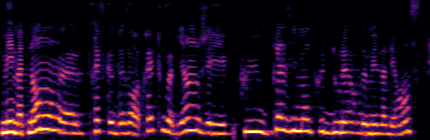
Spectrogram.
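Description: Fairly high in pitch, a woman talks with hardly any pauses and fairly even intonation. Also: moderate pace. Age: 20s. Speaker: lab technician and adult content creator. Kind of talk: interview testimony. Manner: hesitant, frequent fillers.

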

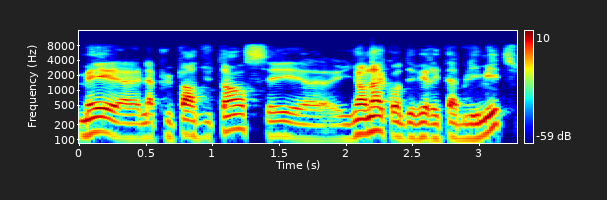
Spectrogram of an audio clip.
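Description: In a dry, close sound with no echo, a man with an unremarkable speaking voice talks at a fairly quick pace with ordinary pitch variation. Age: 40s. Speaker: ultrarunner. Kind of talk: casual interview.

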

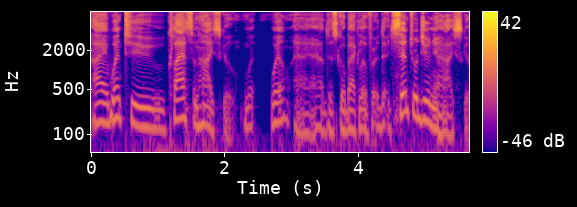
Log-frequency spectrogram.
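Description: A man with an American accent, medium-pitched and somewhat breathy, at a moderate pace with lively intonation. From Texas Panhandle, then Oklahoma. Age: 60s. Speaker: former college football player. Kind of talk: interview.

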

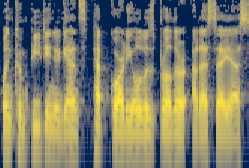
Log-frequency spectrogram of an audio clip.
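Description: A man with an Irish accent and a medium-pitched voice, in a dry, close sound with no echo. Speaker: school podcast host, teacher. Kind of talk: casual chat. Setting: school studio, live.

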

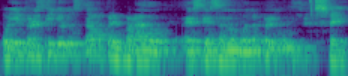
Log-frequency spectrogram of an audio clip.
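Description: A man speaks with ordinary pitch variation. The room echo is audible, and background noise is noticeable. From Mexico. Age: 40s. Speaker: entrepreneur and leadership speaker. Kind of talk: casual interview. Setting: studio.

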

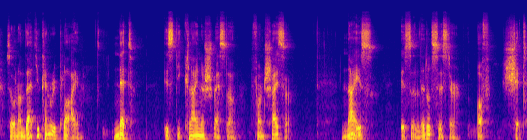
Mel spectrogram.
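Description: A man with a Rhineland accent, a very deep, low pitch and ordinary pitch variation, at a very slow pace with long, frequent pauses. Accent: Rhenish German accent in English. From Germany, Cologne. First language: German. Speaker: language podcast host. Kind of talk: casual language lesson. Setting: home living room.

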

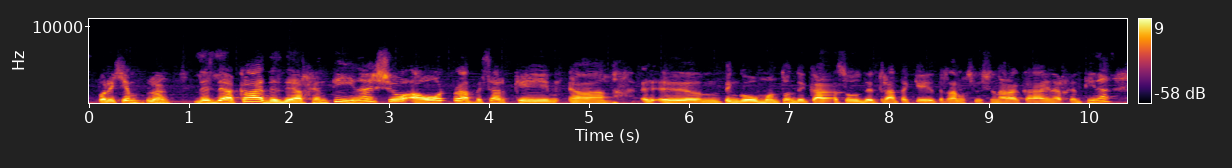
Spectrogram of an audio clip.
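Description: This woman has a medium pitch and ordinary pitch variation. She goes at a fairly slow pace with hardly any pauses. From Russia. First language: Russian (speaking Spanish). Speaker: journalist and writer. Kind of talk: interview. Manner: halting.

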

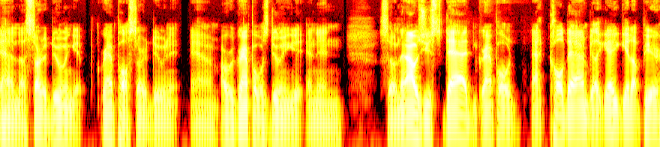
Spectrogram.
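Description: At a fairly quick pace, a man with a very deep, low pitch and ordinary pitch variation is heard in a very clean recording with a silent background, dry and close with no echo. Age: 30s. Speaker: church member. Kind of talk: testimony.

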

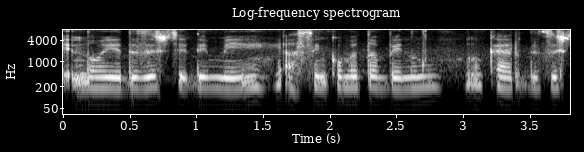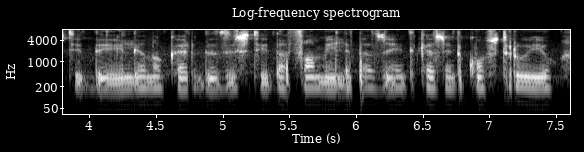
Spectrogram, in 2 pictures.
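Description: Noticeable noise sits behind a woman talking at an even, moderate speed. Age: 40s. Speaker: businesswoman. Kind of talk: testimony.

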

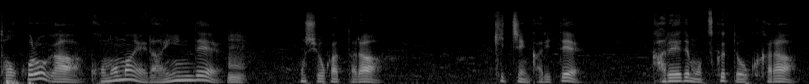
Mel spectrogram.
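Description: A man speaks at a moderate pace in a fairly high pitch, with very wide pitch swings. He takes long, frequent pauses. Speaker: podcast co-host. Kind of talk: casual chat.

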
